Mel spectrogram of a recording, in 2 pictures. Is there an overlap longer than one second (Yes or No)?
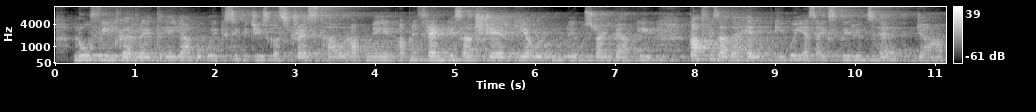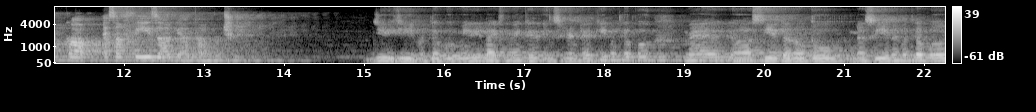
No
